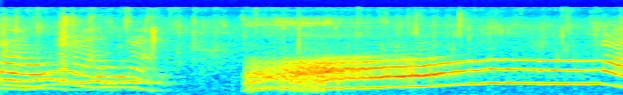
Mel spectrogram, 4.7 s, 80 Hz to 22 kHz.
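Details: Bengal kittens from a St. Petersburg cattery, recorded 11 January 2015: a falling meow, a short pause, then a long steady, slightly rising mew lasting nearly three seconds.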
